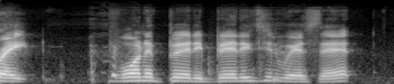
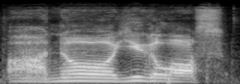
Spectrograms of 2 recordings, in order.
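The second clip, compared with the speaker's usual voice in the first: mock Aussie dismay; Australian accent. Player lamenting another Yugoloth, Australian accent. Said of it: "good word to say in an Australian accent".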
